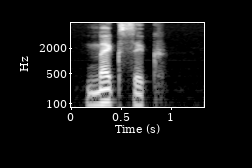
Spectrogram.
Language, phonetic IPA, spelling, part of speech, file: Polish, [ˈmɛksɨk], Meksyk, proper noun, Pl-Meksyk.ogg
